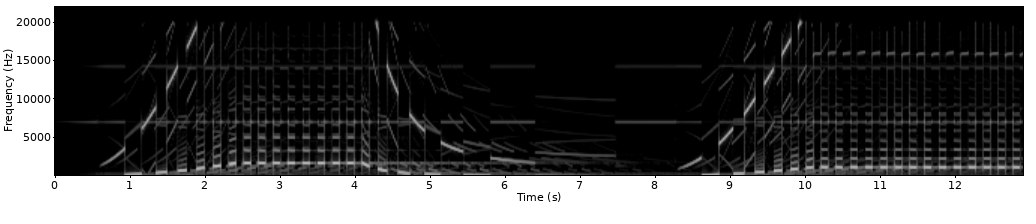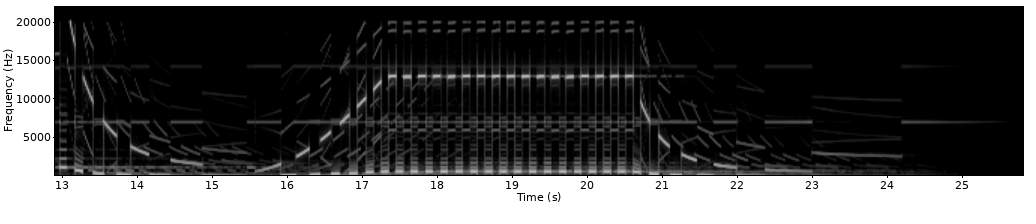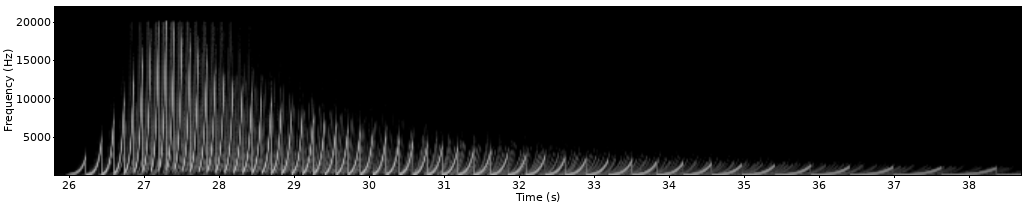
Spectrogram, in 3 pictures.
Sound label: vc LFO; SonicSix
